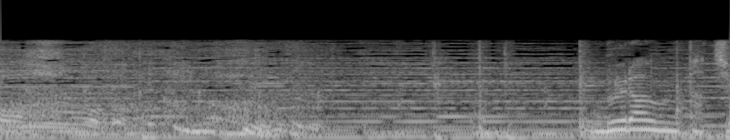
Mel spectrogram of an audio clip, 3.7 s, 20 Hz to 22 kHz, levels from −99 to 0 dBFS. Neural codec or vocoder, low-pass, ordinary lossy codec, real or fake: none; none; none; real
